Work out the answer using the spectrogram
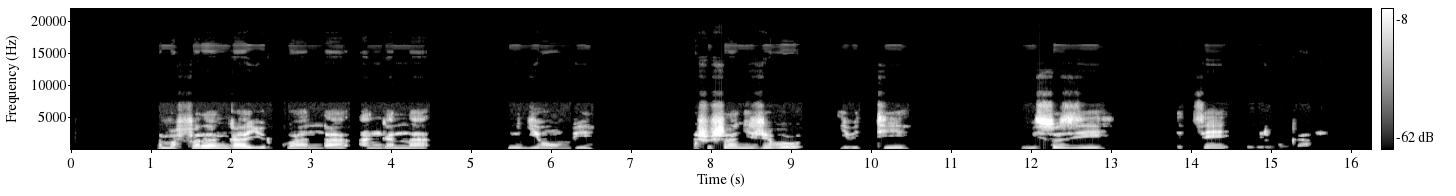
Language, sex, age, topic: Kinyarwanda, male, 25-35, finance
